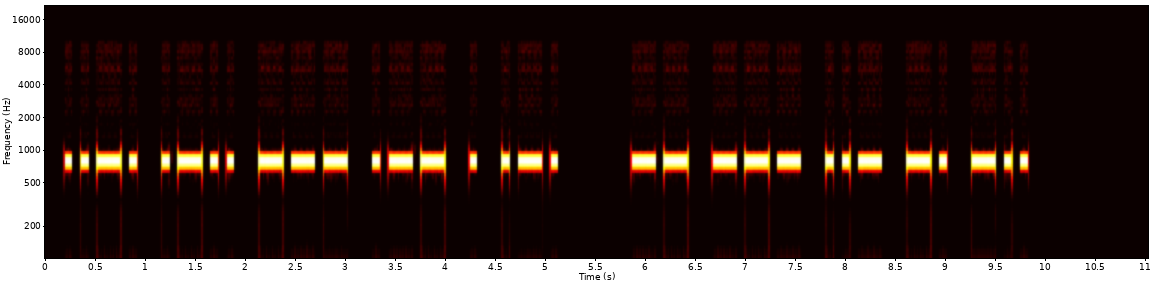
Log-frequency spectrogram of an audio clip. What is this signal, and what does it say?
Morse code, heard as a keyed tone, about 15 wpm, 800 Hz. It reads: FLOWER MOUND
